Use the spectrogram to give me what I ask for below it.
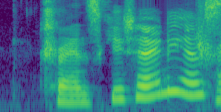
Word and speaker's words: transcutaneous: Transcutaneous.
